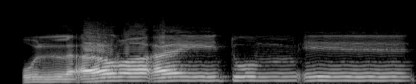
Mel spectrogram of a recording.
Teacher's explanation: Di sini tum ini jangan panjang, sempurna saja tum. Bukan tum, ta baris dhammah bunyi tu, bukan bunyi to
